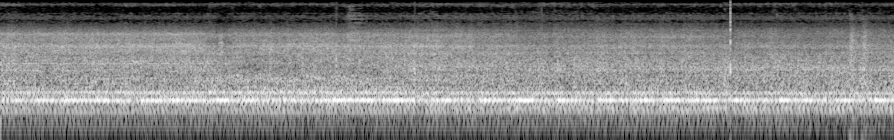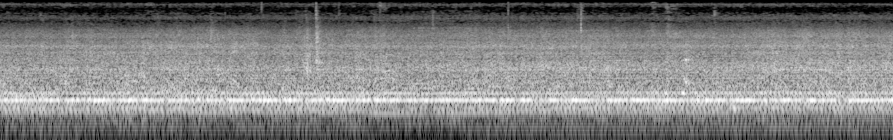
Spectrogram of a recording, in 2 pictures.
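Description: Passenger train running at speed, heard from inside the carriage: a steady drone with two held tones over the even rumble of the wheels on the track.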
